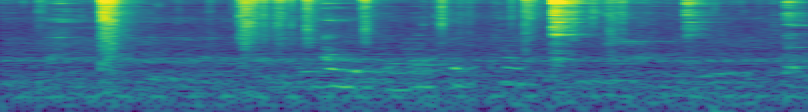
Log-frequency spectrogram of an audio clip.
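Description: A knife slicing through pineapple on a board, producing scattered crunchy cuts and light clinks, close and moderately quiet, with faint background noise.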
